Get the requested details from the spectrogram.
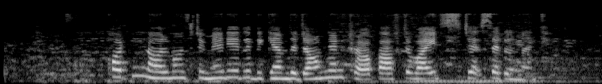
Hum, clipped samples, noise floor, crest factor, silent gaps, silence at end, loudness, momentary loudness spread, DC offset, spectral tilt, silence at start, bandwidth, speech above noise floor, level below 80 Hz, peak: none; under 0.1%; -43 dBFS; 18 dB; none; 0.4 s; -18 LUFS; 11 LU; under 0.1%; -4 dB/octave; 0.4 s; 11.5 kHz; 25 dB; -62 dBFS; -2 dBFS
